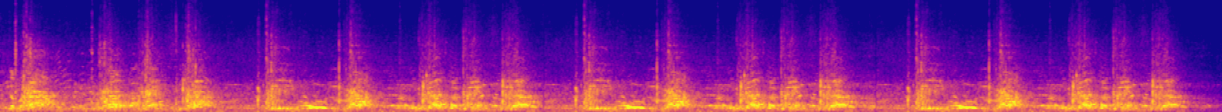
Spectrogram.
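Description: Large crowd chanting and shouting in unison, with a regular beat about twice a second.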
